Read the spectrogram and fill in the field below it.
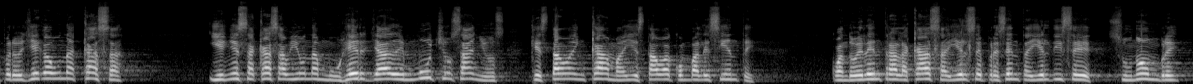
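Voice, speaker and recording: A man preaching a sermon, emphatic, stacking repeated phrases. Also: very high-pitched. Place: church hall. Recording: long hall reverb.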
